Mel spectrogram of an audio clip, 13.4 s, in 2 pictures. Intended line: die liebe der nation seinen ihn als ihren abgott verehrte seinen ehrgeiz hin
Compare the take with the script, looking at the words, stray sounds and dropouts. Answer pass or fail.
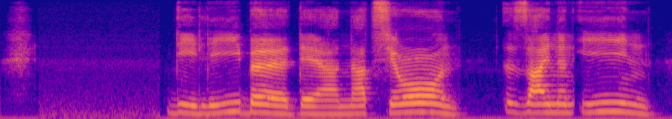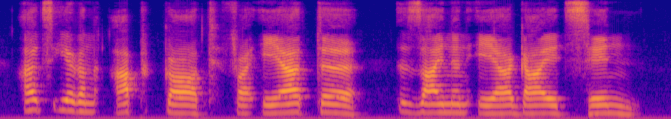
pass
